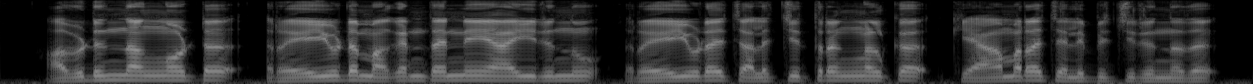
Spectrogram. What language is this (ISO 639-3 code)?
mal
